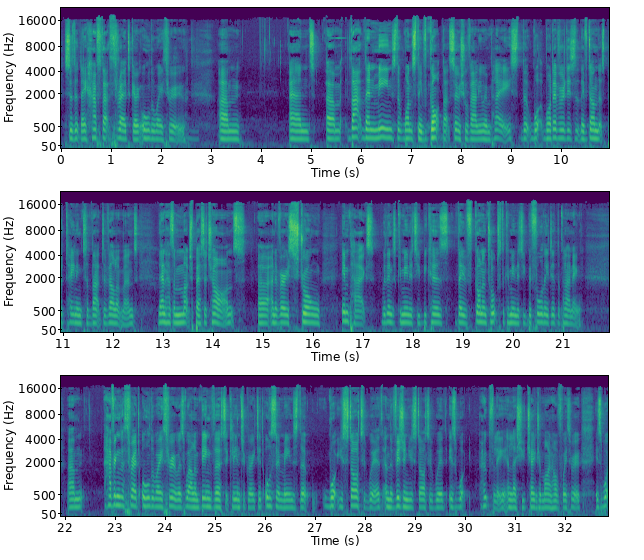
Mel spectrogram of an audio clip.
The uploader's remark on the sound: Recorded live at EG’s pavilion out at MIPIM this March.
